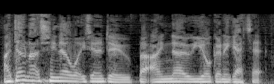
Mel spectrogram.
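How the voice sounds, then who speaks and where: A man's voice: medium pitch, very fast, soft background music. A young man presenting a radio show in a casual, chatty style as co-host.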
